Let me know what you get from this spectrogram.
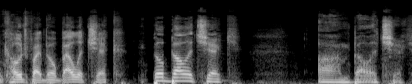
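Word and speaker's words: Belichick: say his name anymore bill it's Bill it's bellich Bill bellich yeah because you your sinus is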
